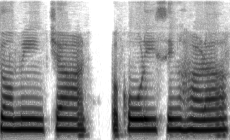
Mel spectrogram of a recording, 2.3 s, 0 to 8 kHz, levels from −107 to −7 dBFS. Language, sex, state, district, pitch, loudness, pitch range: Hindi, female, Uttar Pradesh, Etah, 225 Hz, -12 LUFS, 220-230 Hz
